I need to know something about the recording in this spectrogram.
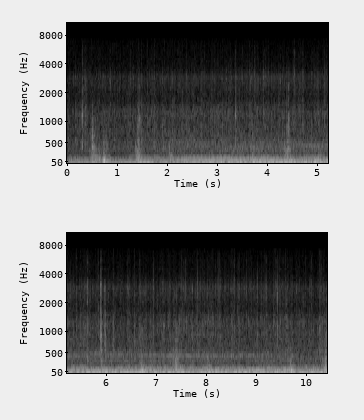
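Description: Rain pattering on the car's windshield and body, heard from inside the cabin, over the low rumble of the Subaru Impreza, which grows about two seconds in as the car starts creeping forward on the wet road.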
